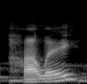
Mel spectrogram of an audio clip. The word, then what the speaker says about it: Hale: Great to be back and part of the team again, sir, but it's actually pronounced Hale.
